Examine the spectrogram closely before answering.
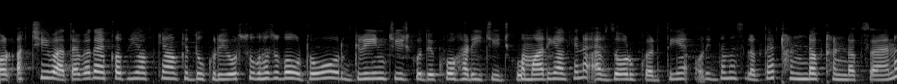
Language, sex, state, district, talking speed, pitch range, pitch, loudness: Hindi, female, Uttar Pradesh, Jyotiba Phule Nagar, 260 wpm, 240-275 Hz, 255 Hz, -25 LUFS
